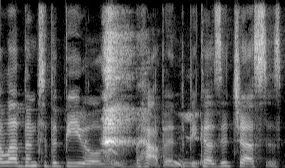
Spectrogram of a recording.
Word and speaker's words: Beatles: It's spelled B-E-A-T-A-L-S, but Beatles, like beat on a drum, is a tribute to Buddy Holly and the Crickets, which I didn't realize that.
